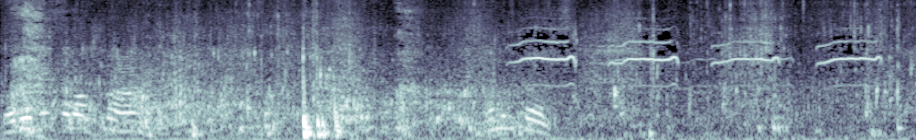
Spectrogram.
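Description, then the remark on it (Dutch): A canoe being paddled on water as people get back into the canoe: soft splashing and dripping strokes, with one sharper knock partway through. Faint voices murmur early on, and high, sharp bird calls, alarm calls of godwits, cut in near the end. “U gaat weer verder over de weg, wij stappen weer de kano in.”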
